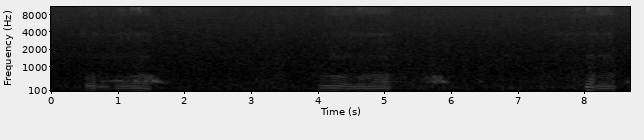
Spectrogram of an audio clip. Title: Sleepy kitty Bee snoring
